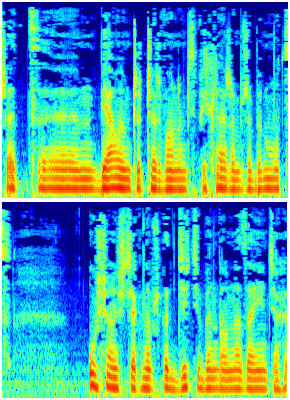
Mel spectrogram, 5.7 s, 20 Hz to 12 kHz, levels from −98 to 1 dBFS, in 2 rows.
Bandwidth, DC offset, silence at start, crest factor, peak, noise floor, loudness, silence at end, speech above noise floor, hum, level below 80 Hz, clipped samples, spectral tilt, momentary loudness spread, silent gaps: 11 kHz; under 0.1%; 0 s; 14 dB; -4 dBFS; -42 dBFS; -18 LUFS; 0 s; 24 dB; none; -44 dBFS; under 0.1%; -6.5 dB/octave; 6 LU; none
